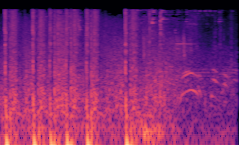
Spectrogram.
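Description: A light machine gun fires rapid bursts.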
